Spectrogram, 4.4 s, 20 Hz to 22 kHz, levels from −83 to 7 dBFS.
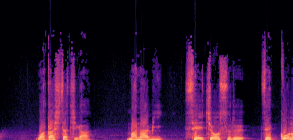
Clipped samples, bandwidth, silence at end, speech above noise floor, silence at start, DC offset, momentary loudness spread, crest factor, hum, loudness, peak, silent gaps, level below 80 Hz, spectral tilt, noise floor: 0.4%; 16 kHz; 0 s; 39 dB; 0.55 s; under 0.1%; 9 LU; 12 dB; none; -12 LUFS; 0 dBFS; none; -44 dBFS; -6 dB/octave; -49 dBFS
